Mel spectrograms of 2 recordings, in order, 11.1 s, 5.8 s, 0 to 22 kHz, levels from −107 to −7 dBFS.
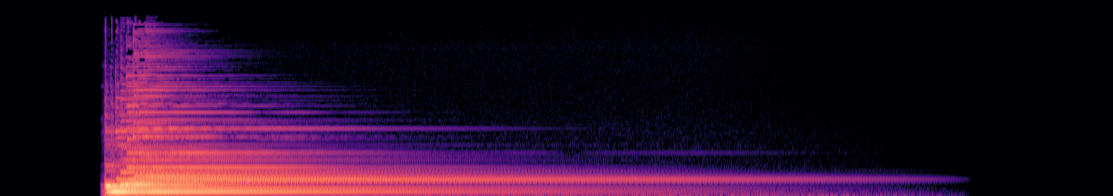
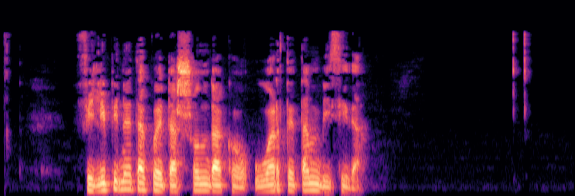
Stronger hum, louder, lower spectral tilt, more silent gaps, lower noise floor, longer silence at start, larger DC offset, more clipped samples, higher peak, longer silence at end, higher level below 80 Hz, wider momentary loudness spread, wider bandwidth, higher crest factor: neither; second, -26 LUFS vs -18 LUFS; first, -8 dB/octave vs -4.5 dB/octave; neither; second, -78 dBFS vs under -90 dBFS; first, 1 s vs 0.8 s; neither; neither; second, -10 dBFS vs 0 dBFS; first, 4.75 s vs 2.15 s; first, -58 dBFS vs -64 dBFS; first, 27 LU vs 16 LU; about the same, 12 kHz vs 11.5 kHz; about the same, 20 dB vs 20 dB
